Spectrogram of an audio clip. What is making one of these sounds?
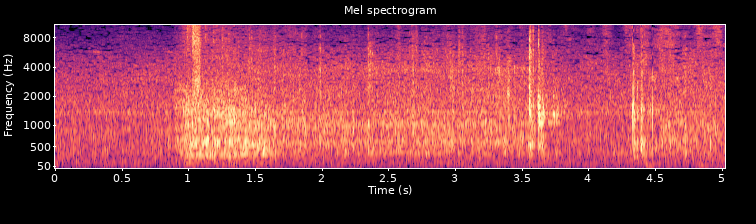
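A skateboard rolls along pavement.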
